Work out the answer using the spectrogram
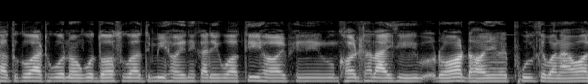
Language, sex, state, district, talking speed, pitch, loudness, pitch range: Bajjika, female, Bihar, Vaishali, 265 wpm, 155 Hz, -19 LUFS, 150-160 Hz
